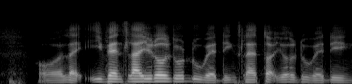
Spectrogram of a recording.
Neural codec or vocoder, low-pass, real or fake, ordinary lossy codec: codec, 16 kHz, 0.7 kbps, FocalCodec; none; fake; none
